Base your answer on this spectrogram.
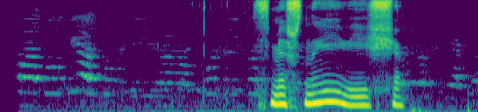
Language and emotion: Russian, neutral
